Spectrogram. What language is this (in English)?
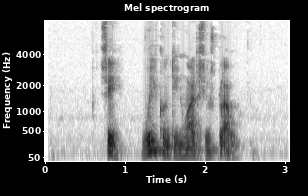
Catalan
